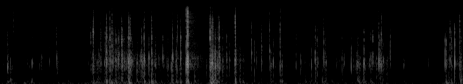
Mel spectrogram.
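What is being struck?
Paper bag.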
